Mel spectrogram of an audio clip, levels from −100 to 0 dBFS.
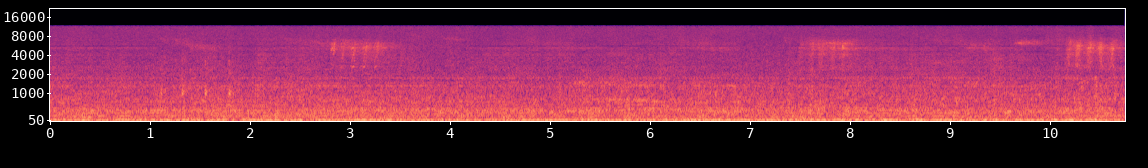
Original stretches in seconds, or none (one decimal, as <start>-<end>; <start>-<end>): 1.1-1.9; 2.6-4.2; 6.9-7.5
